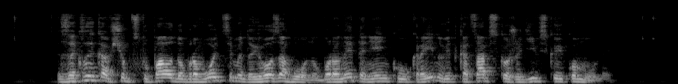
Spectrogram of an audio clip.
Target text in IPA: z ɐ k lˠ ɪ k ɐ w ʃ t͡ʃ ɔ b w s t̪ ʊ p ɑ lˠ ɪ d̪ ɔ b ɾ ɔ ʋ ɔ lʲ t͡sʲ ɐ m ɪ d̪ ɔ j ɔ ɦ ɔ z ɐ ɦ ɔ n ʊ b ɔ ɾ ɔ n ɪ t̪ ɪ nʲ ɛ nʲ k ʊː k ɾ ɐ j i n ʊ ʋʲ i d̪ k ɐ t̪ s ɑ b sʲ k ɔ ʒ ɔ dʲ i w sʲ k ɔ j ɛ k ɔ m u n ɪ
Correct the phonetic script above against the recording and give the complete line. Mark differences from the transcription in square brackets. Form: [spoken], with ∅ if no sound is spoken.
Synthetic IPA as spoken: z ɐ k lˠ ɪ k ɐ w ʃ t͡ʃ ɔ b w s t̪ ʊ p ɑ lˠ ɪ d̪ ɔ b ɾ ɔ ʋ ɔ lʲ t͡sʲ ɐ m ɪ d̪ ɔ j ɔ ɦ ɔ z ɐ ɦ ɔ n ʊ b ɔ ɾ ɔ n ɪ t̪ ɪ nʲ ɛ nʲ k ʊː k ɾ ɐ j i n ʊ ʋʲ i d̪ k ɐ t̪ s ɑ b sʲ k ɔ ʒ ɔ dʲ i w sʲ k ɔ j [i] k ɔ m u n ɪ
